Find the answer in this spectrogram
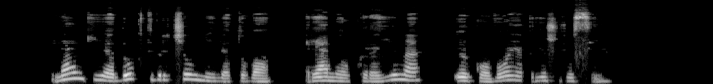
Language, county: Lithuanian, Klaipėda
